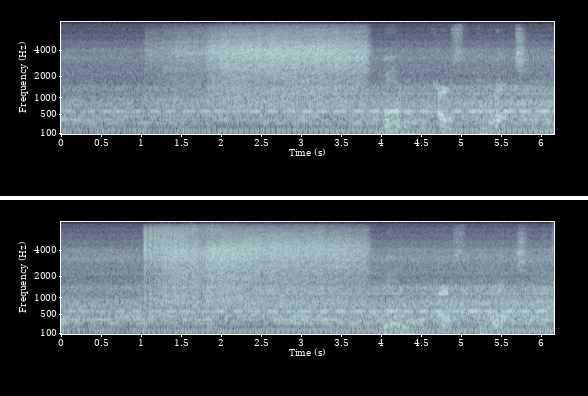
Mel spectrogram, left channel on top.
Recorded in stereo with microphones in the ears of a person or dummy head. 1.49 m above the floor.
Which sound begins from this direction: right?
Keys jangling, at 1.0 s.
